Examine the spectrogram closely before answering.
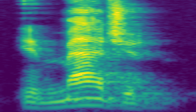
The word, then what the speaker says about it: imagine: at the pronunciation pronunciation imagine M im a im J J strong sound J imag I imag imagine imagine stress on the second syllable imagine imagine imagine imagine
